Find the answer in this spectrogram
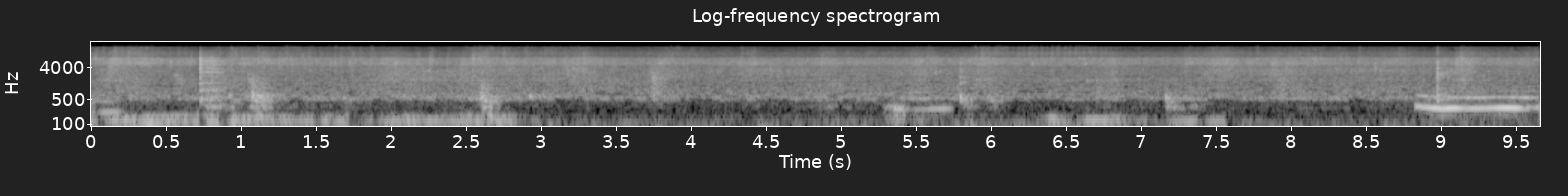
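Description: Chicken and sliced vegetables sizzling in oil in a wok over a medium flame, stirred with a spoon that scrapes and knocks against the pan now and then.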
